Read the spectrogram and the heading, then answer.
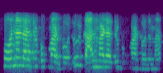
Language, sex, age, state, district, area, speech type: Kannada, female, 18-30, Karnataka, Hassan, rural, conversation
